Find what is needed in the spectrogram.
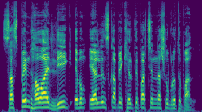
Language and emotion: Bengali, neutral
